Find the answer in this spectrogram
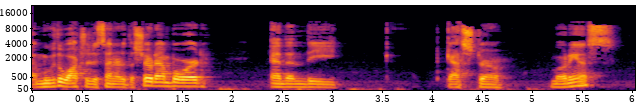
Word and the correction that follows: gastrodermis: Did I say that right? – Gastrodermis. So gastrodermis. That's like gastro as in, you know, the gastrointestinal, and dermis as in skin.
